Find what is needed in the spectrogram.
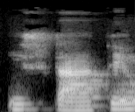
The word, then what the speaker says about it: Estate: And the surname sounds funny, but it's actually Italian. It means summer, and it's pronounced estate, which is interesting.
